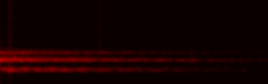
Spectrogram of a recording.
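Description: The closing held chord of an electronic dance track, a few steady tones fading out slowly to near silence.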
